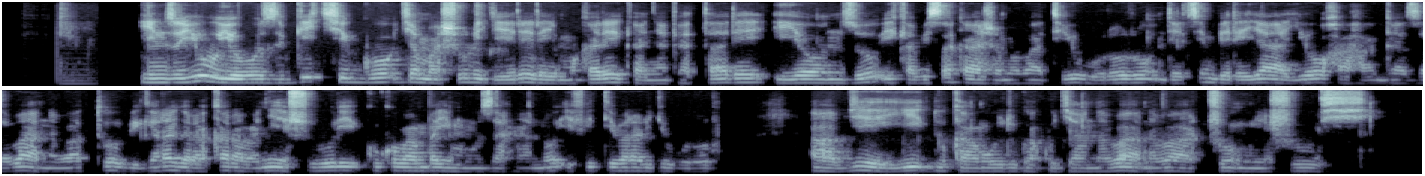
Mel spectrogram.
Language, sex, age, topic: Kinyarwanda, male, 18-24, education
